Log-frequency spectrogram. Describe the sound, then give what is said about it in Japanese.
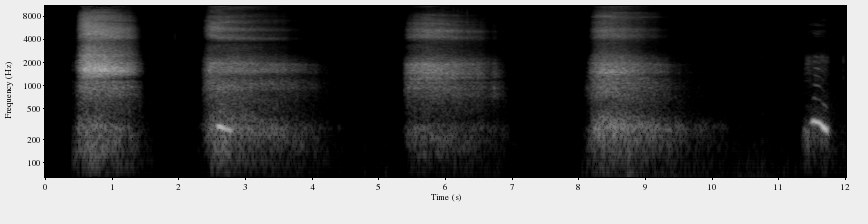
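Deep, slow breathing in and out, with four long, airy breaths evenly spaced and separated by silence, then a brief fifth breath at the end, soft and unhurried with no talking. “息を吸って、まったりと体の力を抜いて、 ほら、深呼吸しよう。”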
